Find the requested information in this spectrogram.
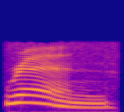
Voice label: "wren", English

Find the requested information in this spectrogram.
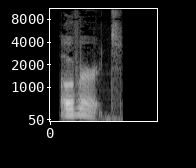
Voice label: "overt", English voice

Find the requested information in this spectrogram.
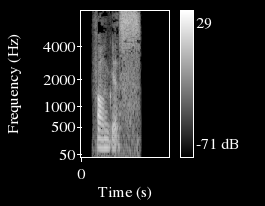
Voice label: "fungus", voice, English

